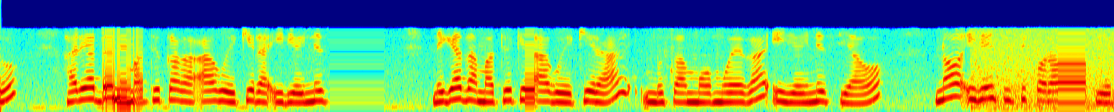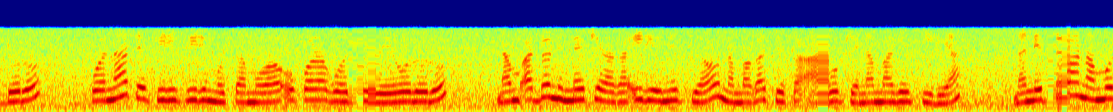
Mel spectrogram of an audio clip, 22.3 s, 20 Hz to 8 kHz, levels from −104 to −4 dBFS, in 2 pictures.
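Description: Packet loss with last packet repeated occurs seven times: 1.02–1.42 s (scattered, longest run 50 ms), 3.30–3.84 s (540 ms, the longest), 5.25–5.34 s, 10.58–10.85 s, 14.63–14.93 s, 19.32–19.42 s just after "na magatuĩka", and 21.62–21.84 s. Missing audio is filled by replaying the last received packet. The lengths lost point to 10 ms packets, so longer runs carry a robotic buzz near 100 Hz.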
